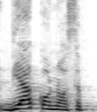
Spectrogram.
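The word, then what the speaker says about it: διάκονος: Y bueno, no hay mucho que distraernos con esa palabra, porque se parece al español cuando decimos diáconos, o diácono, o diaconisa, o diaconisas.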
